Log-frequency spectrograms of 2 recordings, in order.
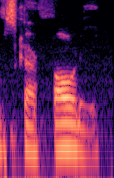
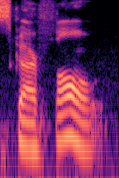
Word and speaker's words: Scarfone: didn't know his name they just kept calling him scarfone and I said no no it's scar fault like you're saying it wrong and then I said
